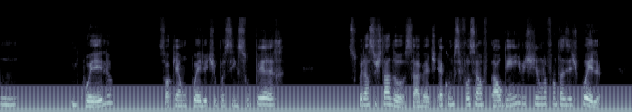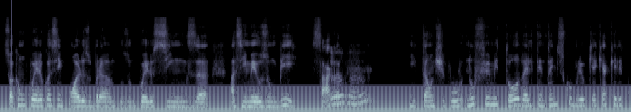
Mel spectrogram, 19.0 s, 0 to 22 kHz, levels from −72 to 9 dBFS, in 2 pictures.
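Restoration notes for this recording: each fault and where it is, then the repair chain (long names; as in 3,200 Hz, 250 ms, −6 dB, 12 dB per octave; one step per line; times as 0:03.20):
mains buzz 50 Hz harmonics 17 −25 dBFS
0:09.65: click 0 dBFS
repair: click removal
hum removal 50 Hz, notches 17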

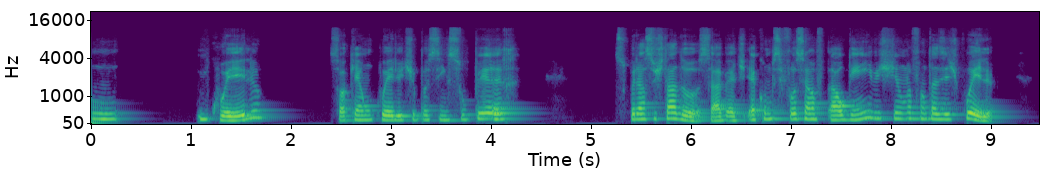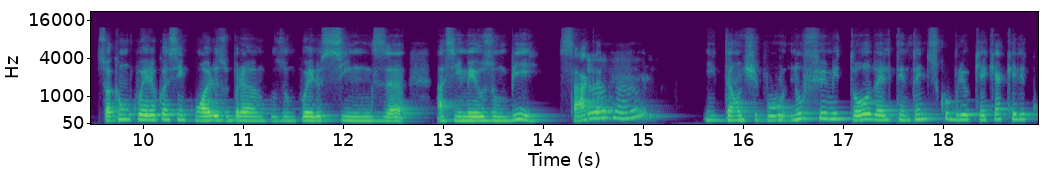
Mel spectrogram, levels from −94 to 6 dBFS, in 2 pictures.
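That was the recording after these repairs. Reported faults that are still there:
none of them is left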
